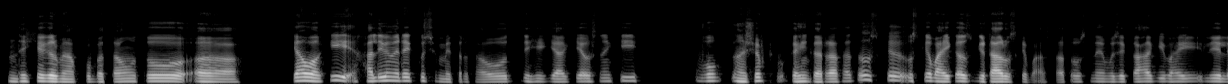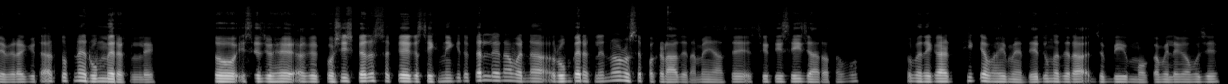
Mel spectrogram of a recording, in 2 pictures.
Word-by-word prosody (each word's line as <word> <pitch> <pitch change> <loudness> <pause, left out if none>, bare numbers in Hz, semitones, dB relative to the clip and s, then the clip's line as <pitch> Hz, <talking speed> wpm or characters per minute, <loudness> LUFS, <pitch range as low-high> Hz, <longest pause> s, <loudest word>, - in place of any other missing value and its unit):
देखिए, 145 +2 +1
अगर 140 -1 +9
मैं 130 -1 0
आपको 120 +1 -5
बताऊँ 130 +2 -3
तो 145 -2 +6
अ, 130 -2 +2 0.6
क्या 165 - +4
हुआ 165 -3 +9
कि 190 +5 +2 0.2
हाल 150 0 +1
ही 170 - +4
में 180 - +4
मेरा 170 -1 +2
एक 165 0 -3
कुछ 165 -3 -8
मित्र 125 -1 -10
था, 115 -1 -15
वो 125 +2 -2
देखिए 135 0 -10
क्या 130 -1 -2
किया 140 +3 -3
उसने 150 +2 -8
कि 170 +2 -7 0.6
वो 160 +1 -1 0.2
ह 140 - +4
शिफ़्ट 165 +6 -2 0.2
कहीं 140 +1 +2
कर 125 -2 +1
रहा 130 0 +2
था, 150 +2 -9
तो 210 +8 -2
उसके 200 -2 -2
उसके 160 0 -4
भाई 140 -3 +4
का 150 +3 +2
उस 145 0 +1
गिटार 130 -1 +5
उसके 120 0 -6
पास 105 -2 -17
था, 105 - -8
तो 130 - -13
उसने 135 +1 -11
मुझे 130 0 -5
कहा 130 +1 -3
कि 140 0 -8
भाई 135 0 -4 0.2
ये 145 0 0
ले 125 -3 -2
मेरा 115 +1 -2
गिटार 125 +1 -4
तू 165 - 0
अपने 170 +1 +2
रूम 140 -2 +1
में 130 -2 +8
रख 115 -3 +1
ले। 110 0 -6 0.6
तो 135 -1 +8
इससे 135 +1 -3
जो 135 0 +2
है 130 -1 +4
अगर 135 +1 0
कोशिश 135 +2 +1
कर 155 +2 +5
सके 150 -3 +3
अगर 135 - 0
सीखने 135 +2 -3
की 155 - -11
तो 160 - -7
कर 180 - +4
लेना 180 -2 -2
वरना 140 -3 -2
रूम 140 +1 +2
पे 160 - +6
रख 145 -3 -4
लेना 145 +6 -6
और 190 - 0
उसे 160 -1 0
पकड़ा 120 -2 -2
देना, 115 -2 -9
मैं 115 +1 -9
यहाँ 110 -1 -8
से 125 +3 -6
सिटी 130 0 -6
से 130 +1 -4
ही 135 - +1
जा 125 -3 -3
रहा 110 -1 -7
था - - -14
वो, 145 +5 -17 0.5
तो - - -8
मैंने 135 -2 +1
कहा, 135 +1 +4
"ठीक 160 +5 -11
है, 160 - +6
भाई 130 -2 -1
मैं 120 -2 -5
दे 120 +2 -2
दूँगा 135 +1 -3
तेरा 125 -1 -2
जब 120 -1 -7
भी 125 0 -3
मौका 115 -1 -9
मिलेगा 120 0 -6
मुझे।" 120 +1 -6
135 Hz, 255 wpm, -24 LUFS, 125-150 Hz, 0.6 s, अगर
